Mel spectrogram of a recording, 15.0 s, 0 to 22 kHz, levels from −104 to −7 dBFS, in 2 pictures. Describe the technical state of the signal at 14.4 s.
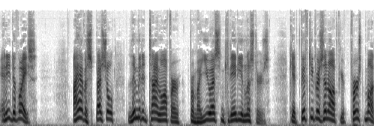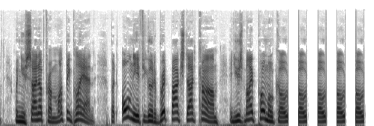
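At 14.4 s the signal sits inside a stutter with silent gaps running from 13.24 s to the end. A 163 ms fragment repeats every 381 ms, separated by 218 ms of flat digital silence. This is likely a stalled stream replaying its last buffer, and it shows as identical blocks with empty columns between them.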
